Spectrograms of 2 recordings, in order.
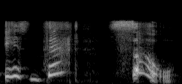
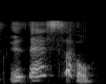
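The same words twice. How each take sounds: First: Very high, slow, drawn-out skeptical question; grandma's slow high voice. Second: Put-on high, skeptical old lady voice; a sassy grandma drawing out the question; grandma's high voice. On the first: Retold or imitated. Grandma doubting her grandson, very high and slow. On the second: Grandma questioning Brandon, high and skeptical.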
